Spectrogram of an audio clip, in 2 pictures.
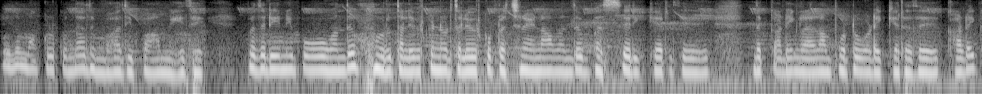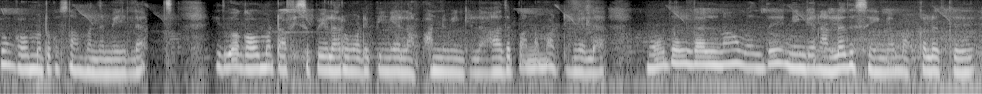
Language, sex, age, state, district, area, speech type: Tamil, female, 30-45, Tamil Nadu, Chennai, urban, spontaneous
